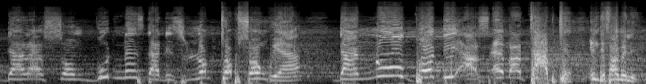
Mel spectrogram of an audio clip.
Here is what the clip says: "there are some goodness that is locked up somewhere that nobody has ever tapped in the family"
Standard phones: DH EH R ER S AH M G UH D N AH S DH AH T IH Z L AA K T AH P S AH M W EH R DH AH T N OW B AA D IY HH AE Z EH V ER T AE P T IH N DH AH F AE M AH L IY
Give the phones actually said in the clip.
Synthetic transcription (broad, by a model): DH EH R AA S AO M G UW D N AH S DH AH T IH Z L AA K T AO P S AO M W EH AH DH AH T N OW B AA D IY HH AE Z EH V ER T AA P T IH N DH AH F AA M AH L IY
